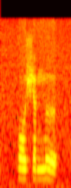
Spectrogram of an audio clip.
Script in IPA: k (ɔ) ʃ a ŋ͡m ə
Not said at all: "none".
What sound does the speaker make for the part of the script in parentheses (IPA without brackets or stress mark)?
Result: ɔ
